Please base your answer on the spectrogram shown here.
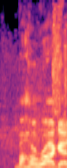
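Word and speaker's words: Mahoraga: anyone to survive fighting sakuna like Jesus Christ mahara is how you pronounce it that is just that that is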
